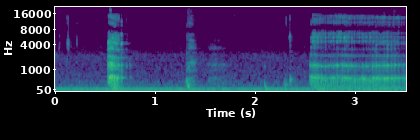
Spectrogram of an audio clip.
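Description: Several short, throaty burps, then a longer gurgling one, over a steady low hum. Ordinary belching.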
